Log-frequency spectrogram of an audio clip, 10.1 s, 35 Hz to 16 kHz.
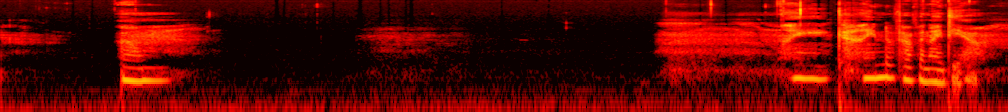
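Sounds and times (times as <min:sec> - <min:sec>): faint breath: 0:03.6 - 0:04.8, 0:06.6 - 0:07.8.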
